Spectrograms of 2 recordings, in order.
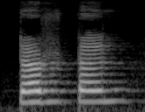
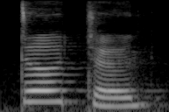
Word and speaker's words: turtle: टर्टल, टर्टल is wrong, turtle is correct।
